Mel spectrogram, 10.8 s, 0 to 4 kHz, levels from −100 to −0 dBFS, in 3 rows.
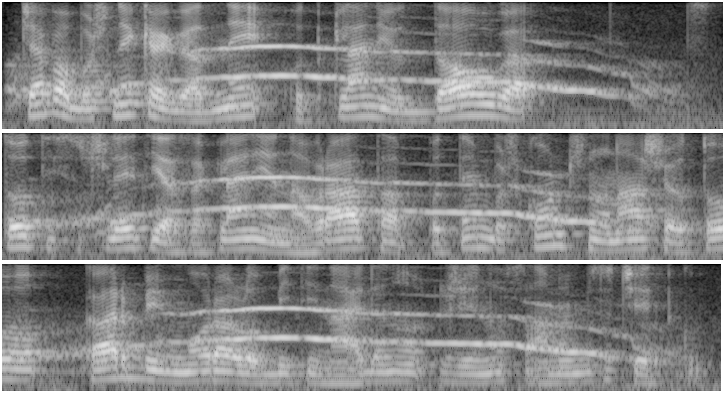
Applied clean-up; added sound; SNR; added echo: none; Dog; 3 dB; none.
